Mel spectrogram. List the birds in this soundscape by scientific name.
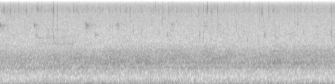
Melospiza georgiana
